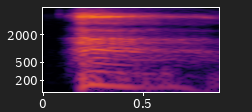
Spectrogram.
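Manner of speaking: heavy, breathy sigh; audible sigh. Acted. Speeder before admitting his lesson, a resigned sigh.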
